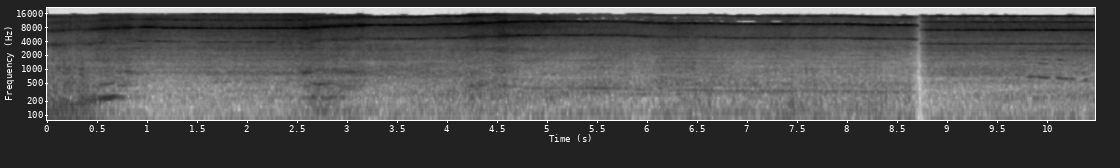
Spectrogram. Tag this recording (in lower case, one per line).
vehicle
speech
